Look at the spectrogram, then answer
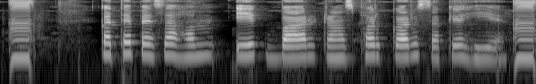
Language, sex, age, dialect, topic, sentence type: Magahi, female, 18-24, Northeastern/Surjapuri, banking, question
